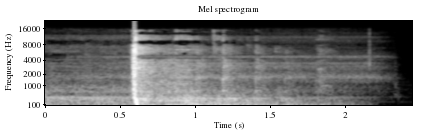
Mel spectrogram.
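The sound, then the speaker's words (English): A single sharp hammer strike on glass, a loud crack followed by a ringing, scattering tail that fades out over about a second and a half. No voices. “can I hit this with a hammer? And you thought. That's what we're here to find out. Also, this is glass.”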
